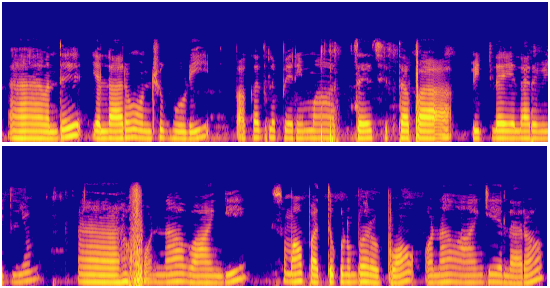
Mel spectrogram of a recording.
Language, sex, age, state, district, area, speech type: Tamil, female, 18-30, Tamil Nadu, Tiruvarur, rural, spontaneous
